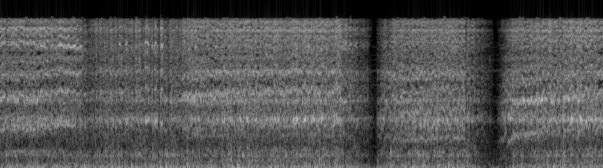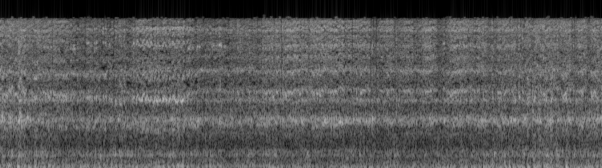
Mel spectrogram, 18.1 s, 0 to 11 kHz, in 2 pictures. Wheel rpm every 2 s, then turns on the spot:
220, 210, 150, 120, 180, 220, 230, 230, 220.
none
